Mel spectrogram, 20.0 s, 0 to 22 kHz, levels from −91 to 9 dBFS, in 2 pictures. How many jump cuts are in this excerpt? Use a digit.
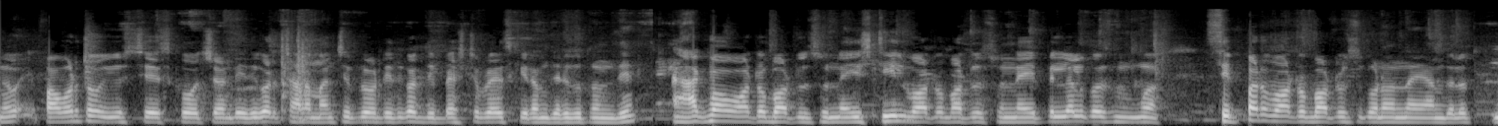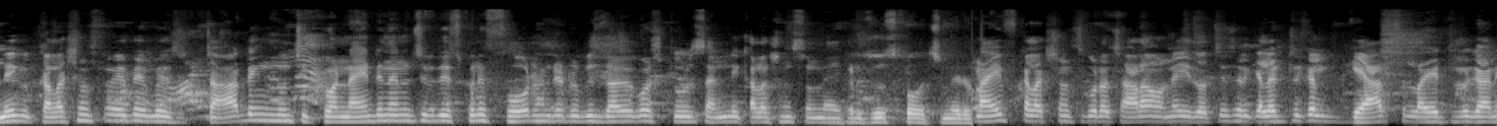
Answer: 3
